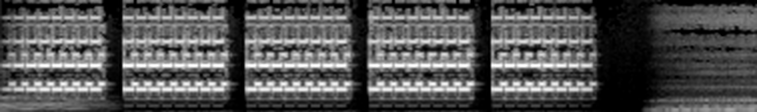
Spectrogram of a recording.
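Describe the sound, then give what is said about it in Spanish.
A telephone bell rings insistently in five rapid, evenly spaced bursts, loud, followed by a lower droning tone as the ringing stops. “O clientes del hostal habían sido testigos de extraños fenómenos como teléfonos que sonaban insistentemente incluso estando desconectados de la red.”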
